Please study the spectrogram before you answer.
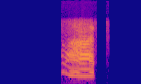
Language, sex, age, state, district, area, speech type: Santali, female, 30-45, West Bengal, Bankura, rural, conversation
